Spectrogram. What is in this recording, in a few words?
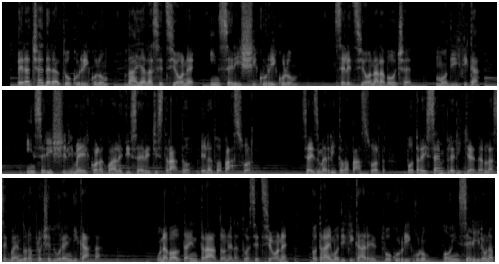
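e-learning Italian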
